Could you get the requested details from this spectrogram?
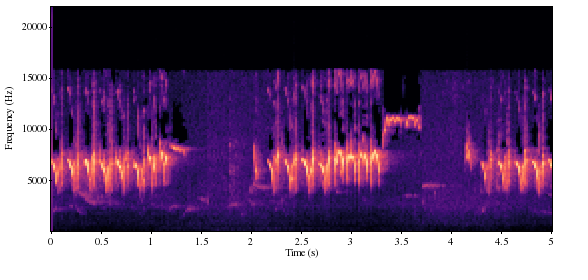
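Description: A Blackburnian warbler gives three quick bursts of very high, thin, lisping notes, about ten to a burst, with a brief even higher whistle between them.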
